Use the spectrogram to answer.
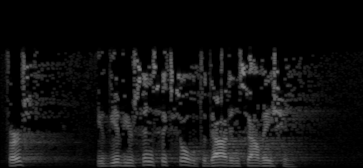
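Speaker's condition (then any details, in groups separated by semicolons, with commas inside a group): No condition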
